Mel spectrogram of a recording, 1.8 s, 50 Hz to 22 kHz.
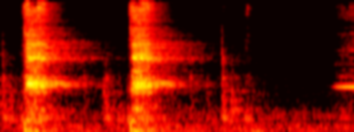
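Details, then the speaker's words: Hyster R80 forklift diesel injector on a pop tester after nozzle adjustment (about a quarter turn): opens right at 3,000 PSI with two sharp hissing buzzes and crisp, good chatter; normal injector chatter, though the nozzle leaks and is worn, so it will be smoky. "Right on 30,000. It starts to open. It's got good chatter to it."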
